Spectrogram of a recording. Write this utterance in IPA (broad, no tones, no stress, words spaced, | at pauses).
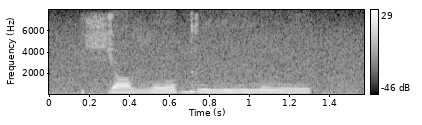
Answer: çɑvoɡy lylɯɪ̯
